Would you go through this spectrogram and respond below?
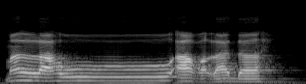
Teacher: Ukuran panjang dari mat silah kubro ini 4 sampai 5 harokat. Yang diutamakan adalah 4 harokat.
